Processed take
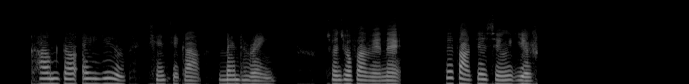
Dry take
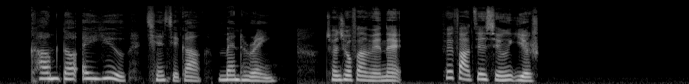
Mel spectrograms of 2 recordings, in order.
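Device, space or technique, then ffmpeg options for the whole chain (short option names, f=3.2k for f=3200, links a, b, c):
crystal radio: -af "highpass=260,lowpass=3k,aeval=exprs='if(lt(val(0),0),0.251*val(0),val(0))':c=same,volume=-8dB"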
